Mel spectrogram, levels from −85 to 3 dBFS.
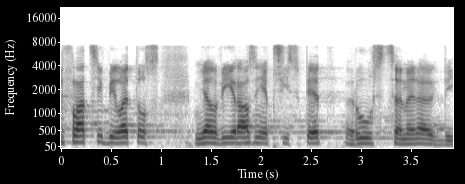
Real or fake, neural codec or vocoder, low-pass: fake; codec, 16 kHz, 2 kbps, X-Codec, HuBERT features, trained on general audio; 7.2 kHz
